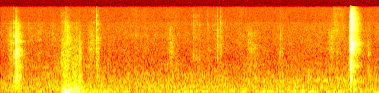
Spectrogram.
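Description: Metal handling clicks from a side-by-side coach shotgun being put back together: a light click and a dull knock in the first second, then one sharp metallic snap near the end, the loudest sound, as a part snaps into place.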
